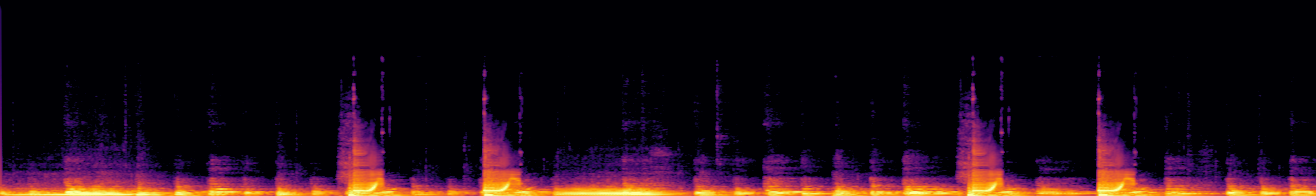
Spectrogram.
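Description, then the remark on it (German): Cartoonish troll footsteps: a steady plodding rhythm of low, bouncy musical thumps, broken now and then by springy upward boing-like swoops, playing alone without any talking. “Zur Erinnerung, so hören sich Trollschritte an.”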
